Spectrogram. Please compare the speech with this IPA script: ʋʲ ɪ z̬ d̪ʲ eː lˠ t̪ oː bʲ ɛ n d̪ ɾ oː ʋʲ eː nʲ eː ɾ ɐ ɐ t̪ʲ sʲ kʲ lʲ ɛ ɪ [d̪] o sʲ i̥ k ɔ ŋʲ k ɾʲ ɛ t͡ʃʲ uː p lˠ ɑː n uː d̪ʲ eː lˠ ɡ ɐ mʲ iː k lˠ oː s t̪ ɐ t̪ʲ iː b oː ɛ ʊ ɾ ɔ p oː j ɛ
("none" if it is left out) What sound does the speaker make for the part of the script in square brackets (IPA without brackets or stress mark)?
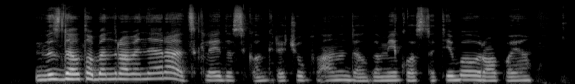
d̪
